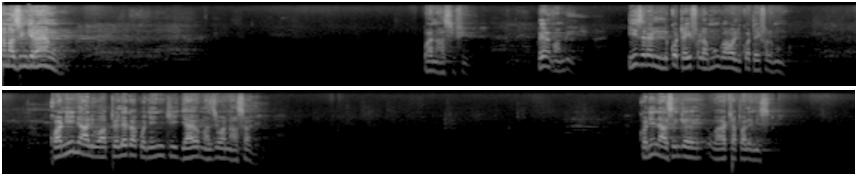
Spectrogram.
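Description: A man preaches through a microphone in short, forceful bursts, with pauses between them, in a large echoing hall.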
